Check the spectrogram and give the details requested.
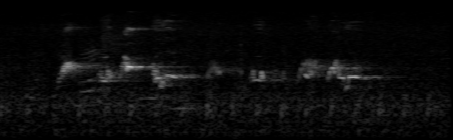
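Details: Red-whiskered bulbul used as a singing decoy to trap rivals; a lively run of warbled, whistled notes rising and falling, several quick phrases in close succession.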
